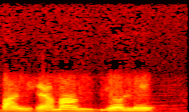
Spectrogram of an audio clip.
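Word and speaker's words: Benjamin Biolay: Ilia Curiaki o Benjamín Violet que él me enseñó que se pronuncia en realidad Benjamin Violet.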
